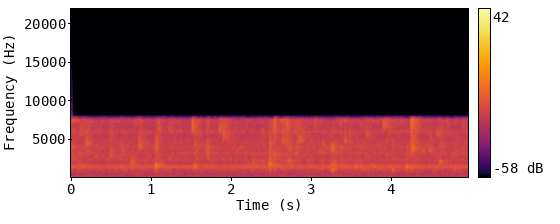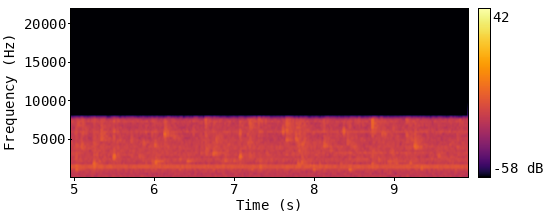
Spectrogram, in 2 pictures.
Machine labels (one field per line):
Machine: pump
